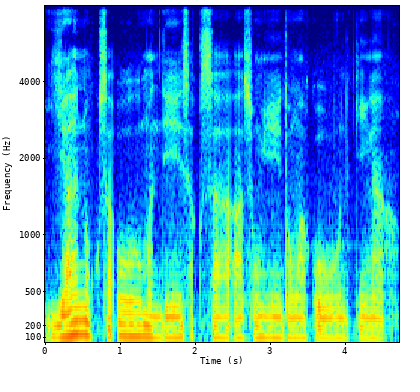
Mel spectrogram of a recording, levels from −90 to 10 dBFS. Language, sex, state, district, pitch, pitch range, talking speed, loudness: Garo, male, Meghalaya, West Garo Hills, 90 Hz, 90-100 Hz, 90 wpm, -19 LUFS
